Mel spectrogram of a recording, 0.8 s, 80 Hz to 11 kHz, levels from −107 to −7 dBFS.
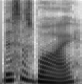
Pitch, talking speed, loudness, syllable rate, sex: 205 Hz, 220 wpm, -15 LUFS, 3.8 syllables/s, female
